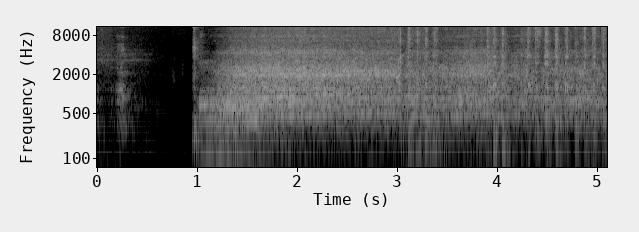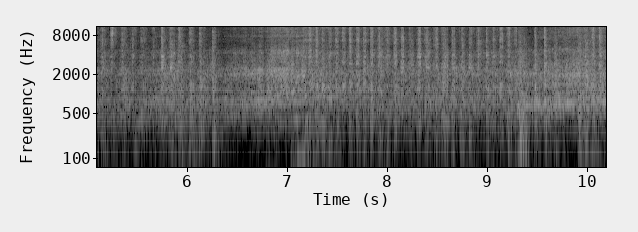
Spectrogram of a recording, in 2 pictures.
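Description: A wood lathe spins a log with a steady whir.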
